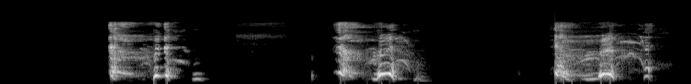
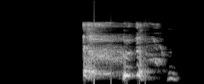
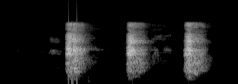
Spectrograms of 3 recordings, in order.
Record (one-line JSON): {"three_cough_length": "6.9 s", "three_cough_amplitude": 29586, "three_cough_signal_mean_std_ratio": 0.37, "cough_length": "2.0 s", "cough_amplitude": 29701, "cough_signal_mean_std_ratio": 0.45, "exhalation_length": "2.4 s", "exhalation_amplitude": 32767, "exhalation_signal_mean_std_ratio": 0.36, "survey_phase": "beta (2021-08-13 to 2022-03-07)", "age": "18-44", "gender": "Female", "wearing_mask": "No", "symptom_cough_any": true, "symptom_new_continuous_cough": true, "symptom_runny_or_blocked_nose": true, "symptom_shortness_of_breath": true, "symptom_fatigue": true, "smoker_status": "Never smoked", "respiratory_condition_asthma": true, "respiratory_condition_other": false, "recruitment_source": "Test and Trace", "submission_delay": "2 days", "covid_test_result": "Positive", "covid_test_method": "LFT"}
